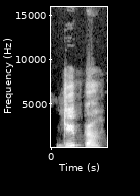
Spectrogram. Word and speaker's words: pain: une baguette une baguette du pain du pain les trois dernières lettres A i n font le son un pain du pain du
